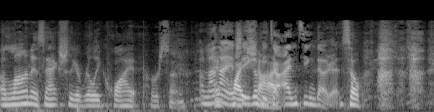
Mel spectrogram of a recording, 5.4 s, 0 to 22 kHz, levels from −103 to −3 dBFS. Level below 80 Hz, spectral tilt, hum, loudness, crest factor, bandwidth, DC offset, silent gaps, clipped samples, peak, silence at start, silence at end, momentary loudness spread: -62 dBFS; -4.5 dB/octave; none; -31 LUFS; 20 dB; 11.5 kHz; under 0.1%; none; under 0.1%; -12 dBFS; 0 s; 0 s; 14 LU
